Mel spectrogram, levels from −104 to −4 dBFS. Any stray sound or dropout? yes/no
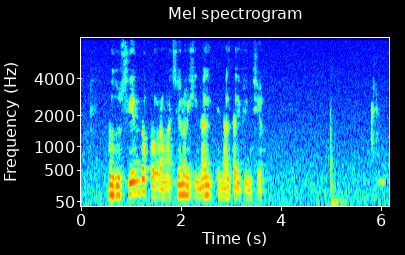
yes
